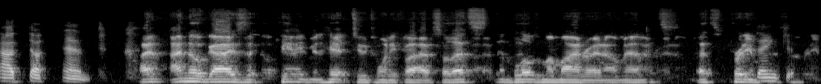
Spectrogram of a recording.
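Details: Adult male; typical speech.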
